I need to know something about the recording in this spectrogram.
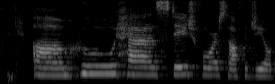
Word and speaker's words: esophageal: who has stage four esophageal cancer and is that how you say it yeah yeah all right you said it right and um we're just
